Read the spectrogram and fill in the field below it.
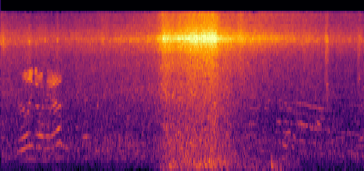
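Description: Waves wash and break onto the shore.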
